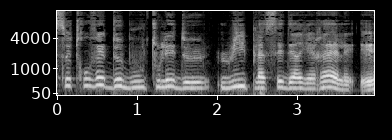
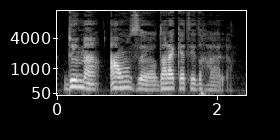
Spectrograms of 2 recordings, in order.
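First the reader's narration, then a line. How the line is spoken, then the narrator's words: Curt. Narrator (French): d'un ton bref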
